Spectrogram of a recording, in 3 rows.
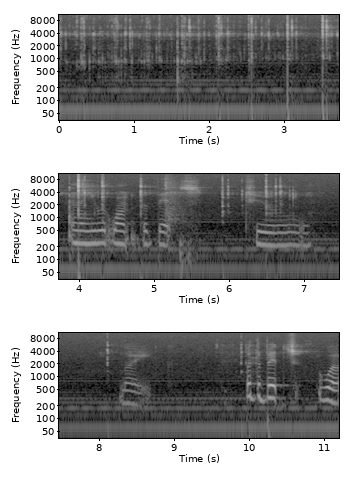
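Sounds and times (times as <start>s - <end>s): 
hot water poured onto coconut powder: 0.0s - 3.8s
speech: 3.9s - 7.2s, 8.3s - 8.8s, 10.0s - 11.1s.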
